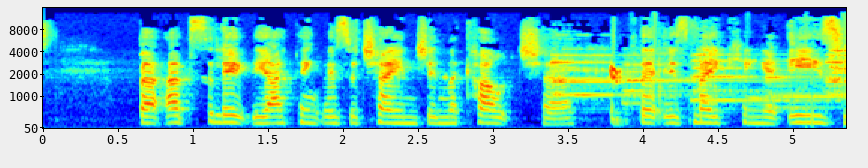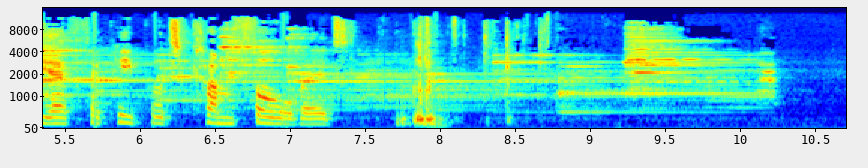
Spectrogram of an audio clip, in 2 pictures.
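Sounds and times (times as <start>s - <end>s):
speech: 0.6s - 8.2s
church bells ringing: 3.4s - 10.2s.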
